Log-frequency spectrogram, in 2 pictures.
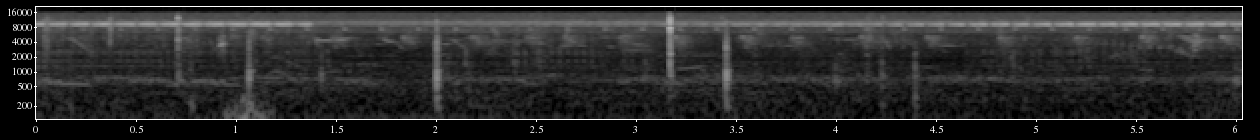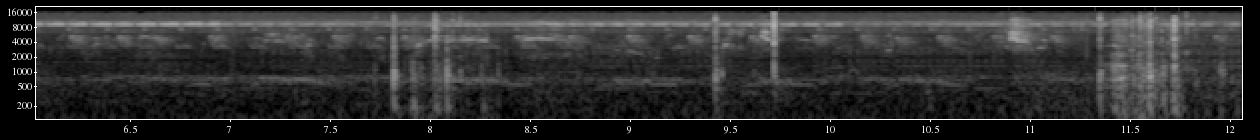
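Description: Wetland ambience with small birds chirping and a few sharp clicks over a steady high-pitched tone, with a flurry of sharper sounds near the end.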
